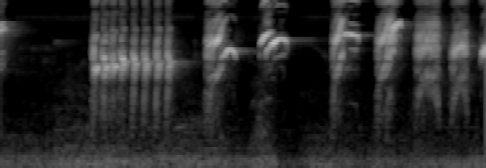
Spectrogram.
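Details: Lesser green leafbird, the cucak ijo mini, with lure song for an unwilling singer: a fast rattling trill of repeated notes, then loud swooping whistles and buzzy chirps in quick succession.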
